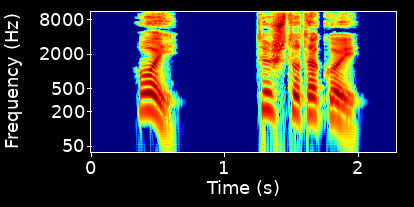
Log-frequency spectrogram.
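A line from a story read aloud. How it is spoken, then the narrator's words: Frightened cry. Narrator (Russian): испуганно вскрикнула Тошка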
